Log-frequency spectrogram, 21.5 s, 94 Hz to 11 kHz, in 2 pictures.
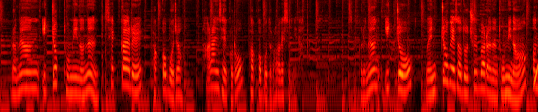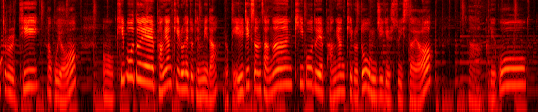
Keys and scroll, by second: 10.8 super+d, 12.5-13.4 Down, 13.8-14.7 Left, 17.2 Right.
